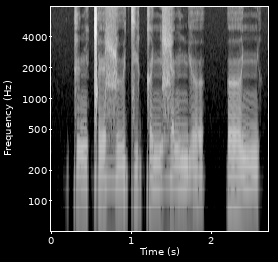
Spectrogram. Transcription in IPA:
keŋǀeɮʉtʲʉ kaɲɮɛŋnʲə | əɲ

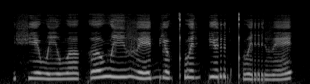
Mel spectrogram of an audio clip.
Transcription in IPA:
fʲe˨˩wi˨˩ wɤ˨˩kɤ˦˥ wi˦˥ ve˨˥ bʲɔ˨˥kʷʼe˦˥dpʲu˦˥r kʷʼi˨˩rve˨˥

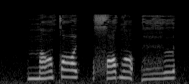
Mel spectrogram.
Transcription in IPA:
mãtˤi | sˤədˤã ʔɛ̤l

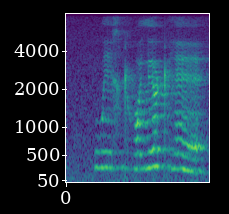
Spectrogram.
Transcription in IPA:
wɪːxɖʱɔlʲɒ ɖʱɛ

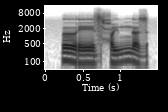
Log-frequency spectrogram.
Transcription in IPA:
ɵ ɾeːzħymnœz

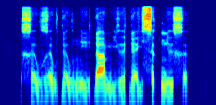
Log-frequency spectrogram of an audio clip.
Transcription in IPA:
xə˨˩w ɣə˨˩wɗə˨˩w ni˨˩˨ ɗa˨˩mjɨ˧˥ ɗɛ˨˩jsə˦˥k̚ɲɨ˧ xə˨˩k̚

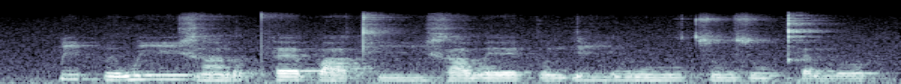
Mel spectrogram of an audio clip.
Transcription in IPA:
k͡pi˦pɪ˨ wiː˦ ɣã˨rpʰɛ˦pa˨tʰiː˨ ɣa˨weː˨kʊ˨nɗiː˦n wuː˦t͡su˦ zu˨kʰɛ˨mʊ˨˦

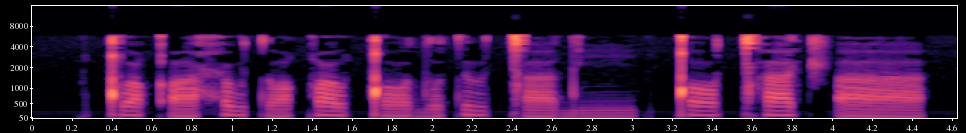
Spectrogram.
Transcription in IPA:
ǃo˧˩qʼa˩ ħu˧˩tɾɔ˩qo˧˩ ǃɔ˩do˩tɾɯ˧˩ ǀa˩di˩ | ǃɔ˧˩ǀʰa˧ t͡ʃʼa˧˩

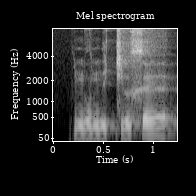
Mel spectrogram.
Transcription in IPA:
nonɨcɘxɛ

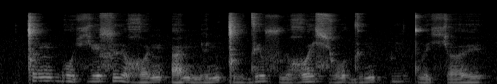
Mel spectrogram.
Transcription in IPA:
ǀɘ˥ŋ ɡ͡bo˥˩çe˥ɬɨ˥˩e̯ ʁʷɛ˨˦ŋ ʔa˩˧˩nɲɐ˨˦ɲ ǀɨ˩de˥ sʷe˩ʁʷe˥ɕo˩˧˩ dɨ˨˦ŋpːi˥ tʷɛ˩çɐ˨˦e̯

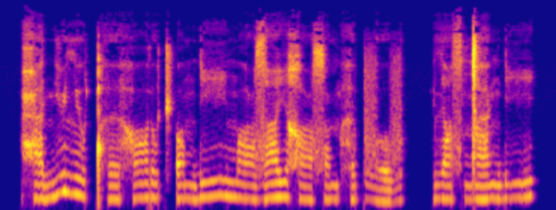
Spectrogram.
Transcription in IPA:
ħanʲʉ lʲoǃʰəːhɔː ɾot͡ʃʼɔmɗiː mɔːzˤiːχɔːsˤ omhəp vov | lʲasˤŋ͡ǀaŋɗiː

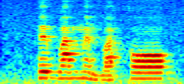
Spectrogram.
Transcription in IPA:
ɛ˦ba˦mɛ̃˦˨ba˧ kɔ˦

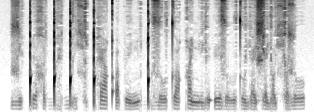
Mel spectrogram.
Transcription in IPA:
ɮiǃiχe ɡ͡ǃæ ɡ͡ǃeçoǃʰæ qʼupeɲu ɡ͡ǃɒzo to qeɲije ʔe zolutojæ ɕæjɒ çɒɮo

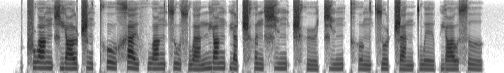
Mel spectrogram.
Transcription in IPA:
ʈ͡ʂwɑ˥ŋ ɕjɑ˧˥ʊ̯ʈ͡ʂɤ˧ŋ t̪ʰo˥˧ʊ̯xa˥˩ɪ̯ fwɑ˥ŋt͡su˥˩swä˧˥ n̪jɑ˥ŋpjä˨ʈ͡ʂʰə˥˩n ɕi˥ŋ ʈ͡ʂʰɻ̩˨˩t͡ɕi˧˥ŋ kʰɤ˥˩ŋt͡su˥ ʈ͡ʂa˥˧nt̪we˥˩ɪ̯pjɑ˥ʊ̯ sɹ̩˥˩

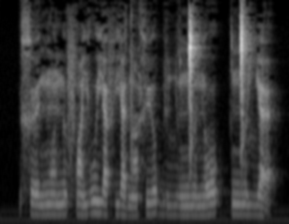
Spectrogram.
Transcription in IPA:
xøɪ̯ŋõ nɯfɑ̃ju jæfjædɑ̃xyʊ̯ byʎoŋ͡ǀɯno | ŋ͡ǀɯʎæ

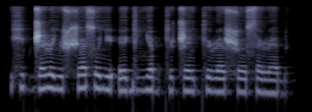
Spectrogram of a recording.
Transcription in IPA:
xʲʉbɖ͡ʐɛɭɵ lʲʉʂʃœsu lʲeʔeɡʲo ʎɛb kʲɵʈ͡ʂelkʲu ɭɛ ʂɵsɛ ɭɛb

